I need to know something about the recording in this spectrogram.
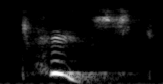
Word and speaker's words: taste: Taste. The word is taste. So normally the silent E doesn't jump over two consonants, but in this case it does.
